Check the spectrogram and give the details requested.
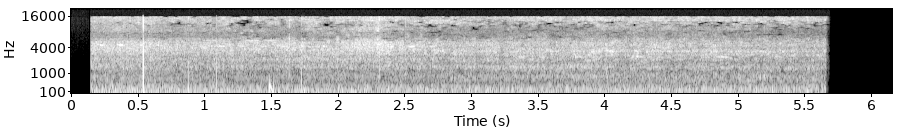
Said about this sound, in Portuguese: Uma pena é, esse fato lamentável que aconteceu nessa, nessa estrada, na, na 290 e o trânsito fica em meia pista. Inclusive, nós temos um vídeo breve de como é que estava o trânsito é, no local.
